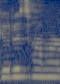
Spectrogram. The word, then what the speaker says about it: Gudetama: But what I do like is Gudetama. Am I even saying Gudetama right? Japanese pronunciation, Gudetama.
